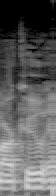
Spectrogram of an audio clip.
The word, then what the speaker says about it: Marcoux: So once again, my name is Sam Marcoux, M-A-R-C-O-U-X. The X is silent. So if you ever try to pronounce it and, well, just don't fucking pronounce it.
